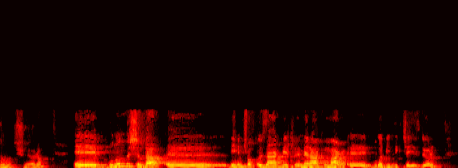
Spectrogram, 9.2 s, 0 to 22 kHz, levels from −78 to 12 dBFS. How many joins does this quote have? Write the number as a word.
zero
